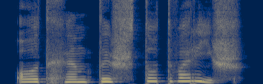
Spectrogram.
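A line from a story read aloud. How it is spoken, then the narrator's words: Hissed through clenched teeth. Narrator (Russian): сквозь сжатые зубы процедила Солома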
